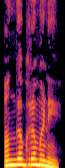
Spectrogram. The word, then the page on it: ಅಂಗಭ್ರಮಣೆ: aŋgabhramaṇe; Kannada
